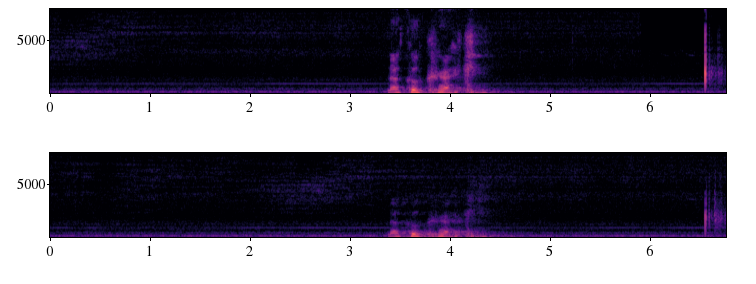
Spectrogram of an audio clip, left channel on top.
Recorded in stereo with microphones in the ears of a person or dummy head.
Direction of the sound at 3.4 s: 55° left (ahead or behind).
